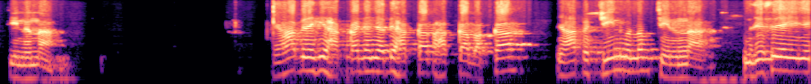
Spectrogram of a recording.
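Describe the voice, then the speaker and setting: A man's voice: fairly high pitch, echoey room, poor audio. A man teaching an exam-prep lesson with memory tricks, repeating each phrase several times and answering his own questions. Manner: repetitive, drills phrases over and over, asks and answers himself.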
